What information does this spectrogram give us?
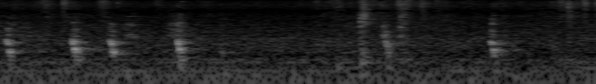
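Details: Rooster uttering four brisk clucks in under a second, then a few softer scattered notes and one last cluck, against a low rumbling background.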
